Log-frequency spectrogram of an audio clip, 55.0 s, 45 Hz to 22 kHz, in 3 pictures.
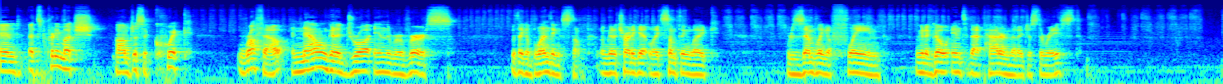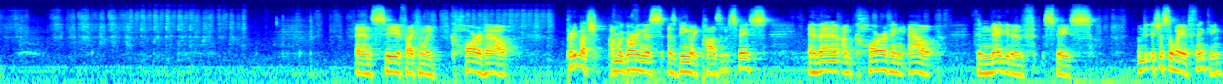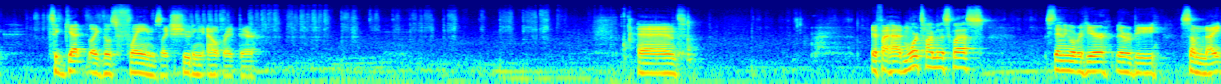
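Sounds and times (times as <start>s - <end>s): blending stump rubbing on paper: 6.0s - 22.1s, 23.0s - 26.7s, 34.5s - 35.9s, 37.1s - 45.2s.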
